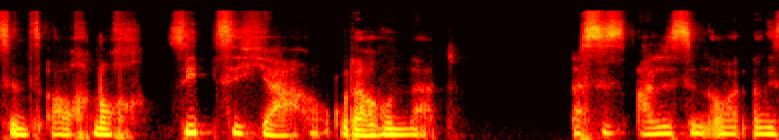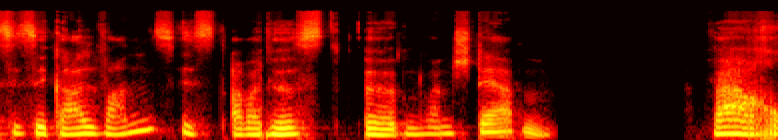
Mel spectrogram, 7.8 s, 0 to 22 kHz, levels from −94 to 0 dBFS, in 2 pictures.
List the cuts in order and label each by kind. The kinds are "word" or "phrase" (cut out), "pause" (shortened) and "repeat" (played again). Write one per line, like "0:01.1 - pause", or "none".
0:05.2 - word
